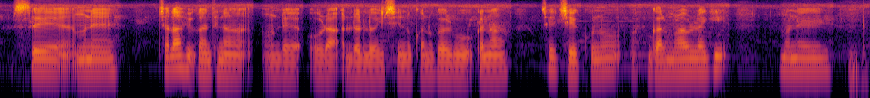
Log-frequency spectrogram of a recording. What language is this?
Santali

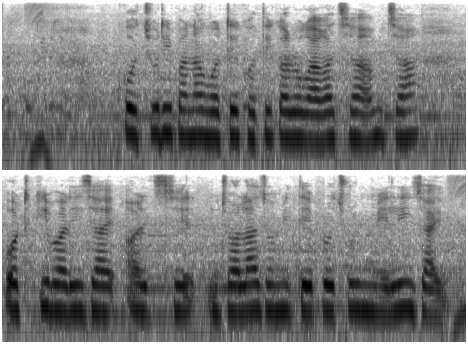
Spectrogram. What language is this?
Bangla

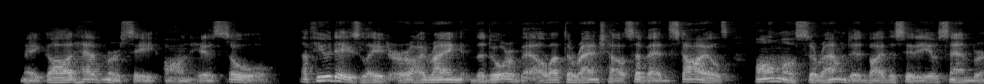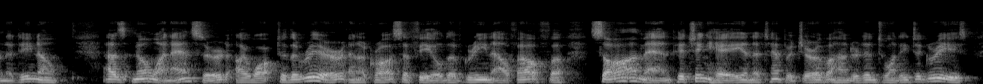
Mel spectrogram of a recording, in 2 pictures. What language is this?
English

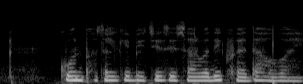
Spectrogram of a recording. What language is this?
Magahi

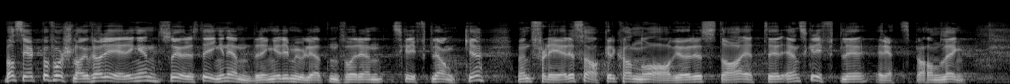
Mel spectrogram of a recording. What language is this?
Norwegian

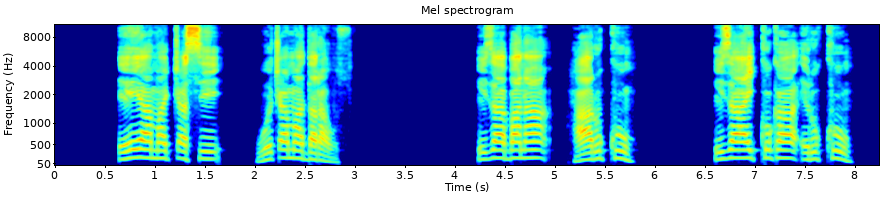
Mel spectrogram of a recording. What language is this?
Gamo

